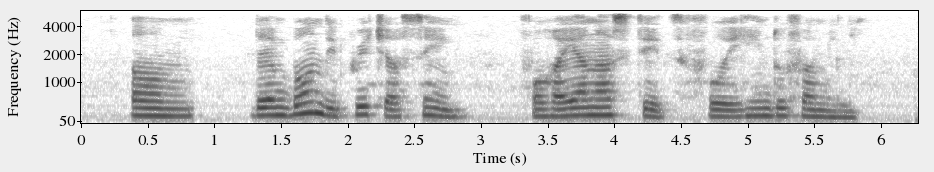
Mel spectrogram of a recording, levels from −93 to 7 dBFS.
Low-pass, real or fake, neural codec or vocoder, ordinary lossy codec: 5.4 kHz; real; none; none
